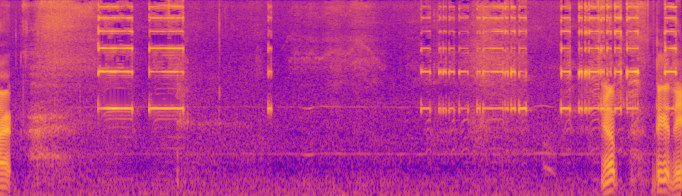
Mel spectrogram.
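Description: A metal detector beeps in short bursts.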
